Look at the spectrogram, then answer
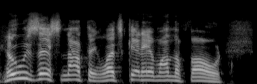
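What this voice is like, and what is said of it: Imitates another person's voice. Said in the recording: “That was a good impression. That was a good impression of Red Bar.”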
